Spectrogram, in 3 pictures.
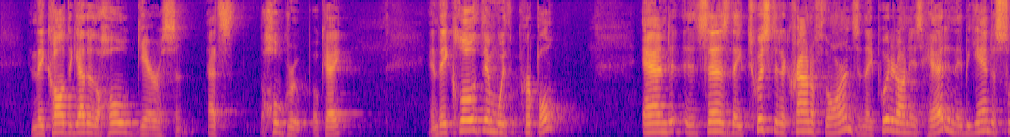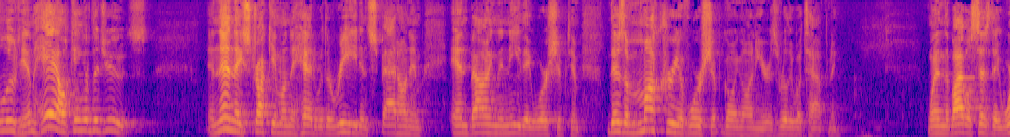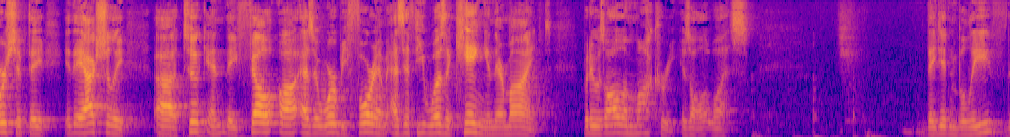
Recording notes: delivered at Madawaska Gospel Church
